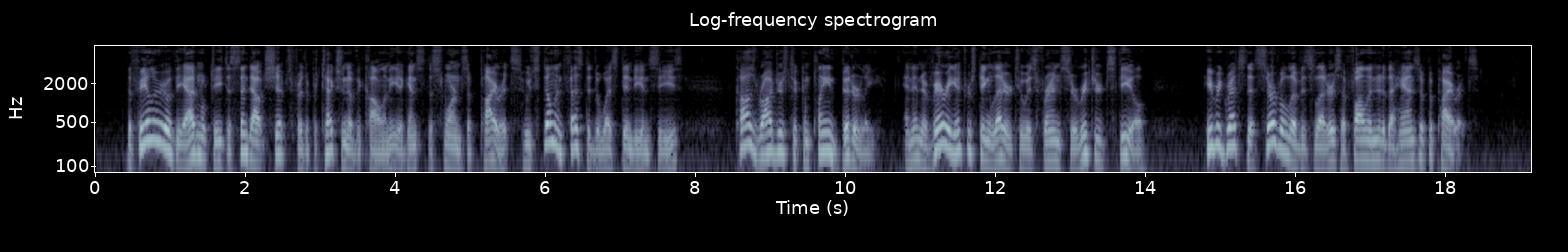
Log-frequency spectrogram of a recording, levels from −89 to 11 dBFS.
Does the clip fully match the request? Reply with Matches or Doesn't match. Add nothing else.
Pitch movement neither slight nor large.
Doesn't match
